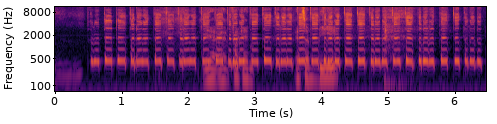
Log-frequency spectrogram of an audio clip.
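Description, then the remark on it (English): A voice imitates a buzzing bee with a steady, mid-pitched hum broken into rapid on-off pulses, almost like Morse code, while another voice murmurs briefly underneath partway through. “I don't think that's just simulating bee noises.”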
